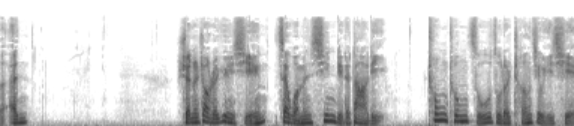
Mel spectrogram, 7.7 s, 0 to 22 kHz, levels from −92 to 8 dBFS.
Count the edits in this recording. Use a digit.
0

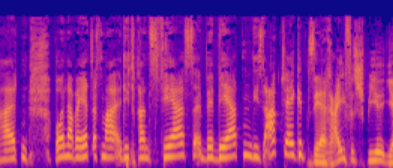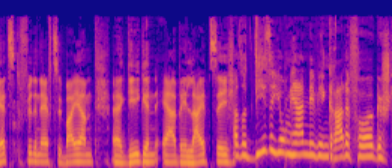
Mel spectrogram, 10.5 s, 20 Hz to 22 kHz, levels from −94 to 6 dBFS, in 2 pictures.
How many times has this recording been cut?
2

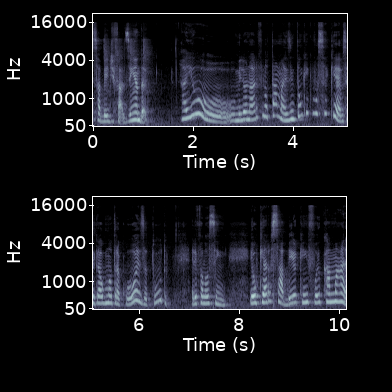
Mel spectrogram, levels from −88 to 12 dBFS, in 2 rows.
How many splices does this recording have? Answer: 0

